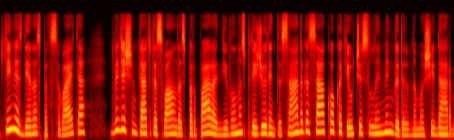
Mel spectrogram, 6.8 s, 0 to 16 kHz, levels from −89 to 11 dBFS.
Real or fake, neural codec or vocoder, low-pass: fake; codec, 24 kHz, 0.9 kbps, WavTokenizer, large speech release; 10.8 kHz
